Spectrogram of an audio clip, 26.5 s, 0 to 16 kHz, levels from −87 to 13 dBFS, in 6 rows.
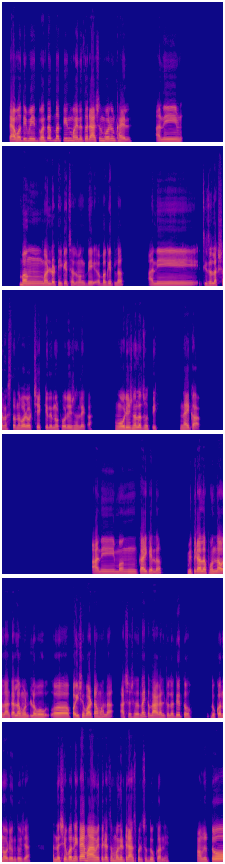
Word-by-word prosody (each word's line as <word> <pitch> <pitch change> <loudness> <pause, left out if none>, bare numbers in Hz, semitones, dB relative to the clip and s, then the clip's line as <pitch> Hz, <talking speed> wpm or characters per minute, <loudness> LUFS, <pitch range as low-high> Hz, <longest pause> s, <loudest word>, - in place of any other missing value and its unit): त्यामध्ये 205 +4 +4
मी 215 0 0
म्हणतात 195 +5 +1
ना 230 - +2
3 225 +1 -3
महिन्याचं 200 0 -1
राशन 200 +3 +3
भरून 210 +2 -1
खाईल. 170 -4 -1 0.5
आणि 190 +4 -3 1.2
मग 185 0 +4 0.3
म्हटलं 170 0 +2
ठीक 180 -1 -6
आहे 180 - 0
चल 170 -3 -7
मग 160 -1 -9
ते 165 -2 -4
बघितलं 175 +3 -4 0.6
आणि 160 -1 -3
तिचं 175 +2 -3
लक्ष 180 +1 0
नसताना 185 +1 -7
बरोबर 175 +2 +1
चेक 185 -1 -3
केले 165 -1 -4
नोट 165 0 -6
ओरिजिनल 165 0 -3
आहे 155 - -3
का? - - -13 0.5
मग 160 - -6
ओरिजिनलच 180 +2 +2
होती. 170 -5 -7 0.5
नाही 180 +2 +2
का? 160 - -1 2.3
आणि 170 +2 0
मग 170 +2 -4 0.3
काय 185 0 +6
केलं, 170 0 -1 0.6
मित्राला 185 +1 +6
फोन 180 0 -1
लावला 160 -5 +5
आणि 165 - -1
त्याला 170 +3 +3
म्हटलं, 165 0 -2
"भाऊ 155 -1 -1
अ, 155 0 +4
पैसे 170 +3 +3
पाठव 185 +1 +4
मला 205 +5 -3 0.2
अशा-अशा 170 +2 -4
नाही 220 +2 -1
का 185 - -6
लागायला 170 0 +4
तुला 175 +1 -3
देतो 210 -4 -1 0.4
दुकानावर 170 0 0
येऊन 160 -1 -4
तुझ्या." 155 -1 -5 0.5
नशिबाने 195 +5 +3
काय 230 +2 +9
माझ्या 190 -3 +8
मित्राचं 190 +1 0
मनी 185 0 +1
ट्रान्सफरचं 185 -1 +1
दुकान 165 -2 -4
आहे 175 - -15 0.6
आणि 165 +4 -2
तो 200 - +6
175 Hz, 155 wpm, -26 LUFS, 165-190 Hz, 2.3 s, काय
